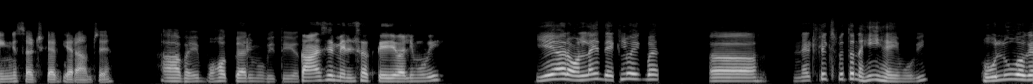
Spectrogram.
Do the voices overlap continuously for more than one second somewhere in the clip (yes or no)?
no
